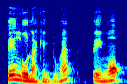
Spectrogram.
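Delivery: ordinary talk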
